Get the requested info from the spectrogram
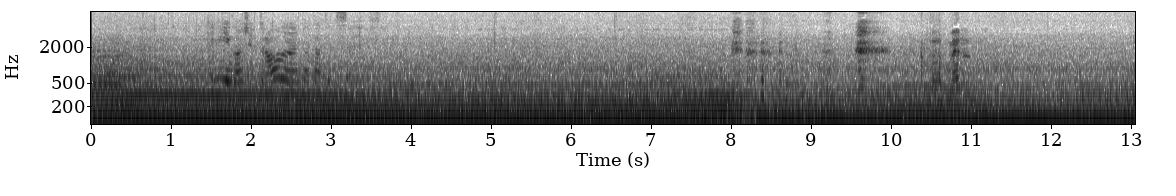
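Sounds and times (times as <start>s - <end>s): car engine droning inside cabin: 0.0s - 13.0s.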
